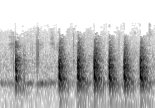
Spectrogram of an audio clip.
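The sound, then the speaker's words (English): Knocking on a house door off a living room: firm knuckle raps, first a single knock and a pause, then an evenly spaced run of several more at a brisk, steady rhythm, with no talk. “Come on in the living room, and I'll knock on Mrs. Croft's door.”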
